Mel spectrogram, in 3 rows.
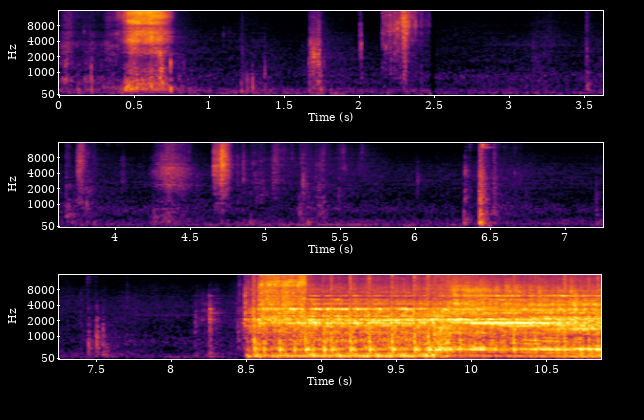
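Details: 1987 Kawasaki KDX80 two-stroke dirt bike during mechanical restoration, exhaust baffle removed: after a few kicks and some handling noise it fires and settles into a crisp, raspy, even run with no misses.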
